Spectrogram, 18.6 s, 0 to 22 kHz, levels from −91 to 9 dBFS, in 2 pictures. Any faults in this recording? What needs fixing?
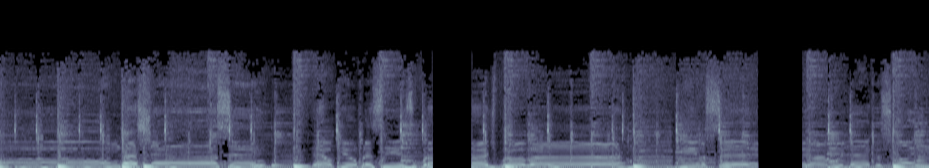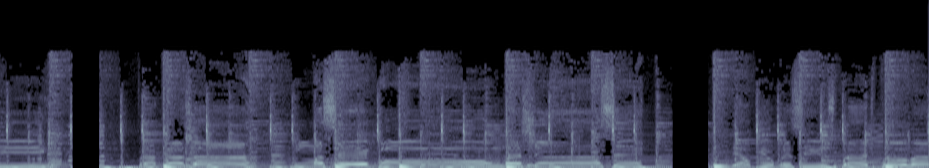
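The audio goes fully silent at 4.33 to 4.73 s, 7.58 to 8.04 s, 10.02 to 10.30 s and 16.02 to 16.39 s, then resumes. This is likely a Bluetooth stall: interference delayed packets until the headphone buffer emptied. Long, irregular gaps set it apart from clicks. Reduce interference or keep the headphones closer to the phone.

Between 13.09 and 15.09 s, roughly five brief ticks fall every 0.5 s. These are periodic USB or driver dropouts, where a scheduled background task stalled the bus and about a millisecond of audio was skipped each time. Strict regular spacing and tiny losses distinguish them from stalls. Disable the interfering background task or update the audio driver.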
